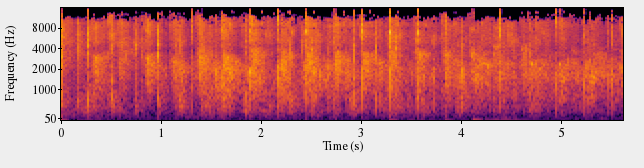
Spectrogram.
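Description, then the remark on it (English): Many people applaud the net team steadily, dense overlapping claps with sharp bright transients, sustained at an even, fairly loud level for several seconds without talking. “Mayor, can we suspend the rules to give it some round of applause to our net team?”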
